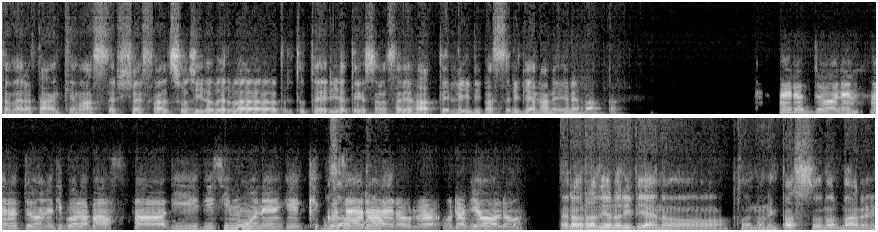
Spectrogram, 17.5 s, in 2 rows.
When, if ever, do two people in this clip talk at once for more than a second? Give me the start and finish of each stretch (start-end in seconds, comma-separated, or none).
none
